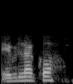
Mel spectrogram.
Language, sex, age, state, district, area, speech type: Assamese, male, 18-30, Assam, Golaghat, rural, conversation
